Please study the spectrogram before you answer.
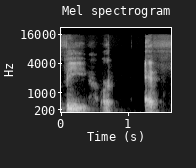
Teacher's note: your V and your F are very similar because one's voiced, one's unvoiced, but it's labial dental, so your teeth land on on your lower lip, so you go V or F.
